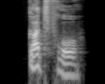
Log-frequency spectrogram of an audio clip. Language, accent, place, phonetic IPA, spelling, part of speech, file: German, Germany, Berlin, [ˈɡɔtˌfʁoː], gottfroh, adjective, De-gottfroh.ogg
- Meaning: very happy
